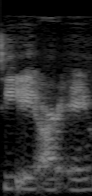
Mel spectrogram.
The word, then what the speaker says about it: Maskcara: So mascara, first off, it's Maskcara.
